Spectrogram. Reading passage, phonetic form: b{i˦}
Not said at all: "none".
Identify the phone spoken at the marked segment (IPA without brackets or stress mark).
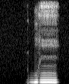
ĩ˦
